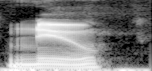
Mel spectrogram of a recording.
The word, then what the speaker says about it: NXU: basically rebranded to nxu which is pronounced new um because they took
